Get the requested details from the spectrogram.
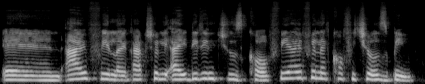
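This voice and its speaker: Her voice a little high, a woman from Kenya answers interview questions casually as a guest, drawing on her job as a coffee customer experience manager. She takes her time, restarting often and leaning on fillers.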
